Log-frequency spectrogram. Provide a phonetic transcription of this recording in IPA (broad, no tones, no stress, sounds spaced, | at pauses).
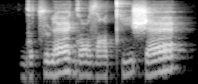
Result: ɡ o t͡s u ɳ æː ɡ oː zˤ eː t̪ʰ i ʃ æ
